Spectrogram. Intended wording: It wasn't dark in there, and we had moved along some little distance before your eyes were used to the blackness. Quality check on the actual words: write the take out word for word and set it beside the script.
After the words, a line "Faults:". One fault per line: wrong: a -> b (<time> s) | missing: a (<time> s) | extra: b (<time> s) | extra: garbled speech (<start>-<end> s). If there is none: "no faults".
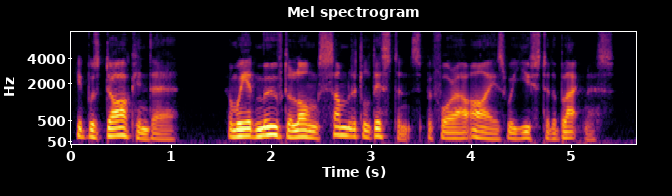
It was dark in there, and we had moved along some little distance before our eyes were used to the blackness.
Faults:
wrong: wasn't -> was (0.2 s)
wrong: your -> our (3.8 s)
